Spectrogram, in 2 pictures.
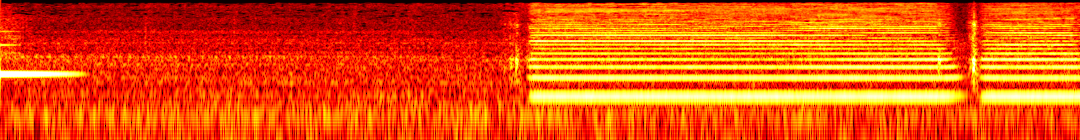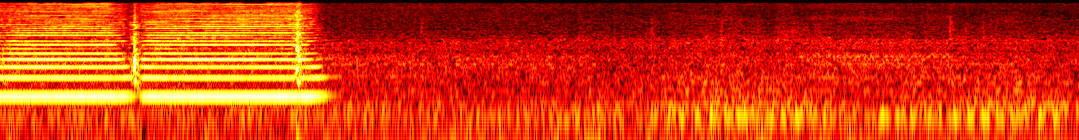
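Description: Semi truck's horn blown three times in quick succession, a long blast and then two shorter ones, one steady pitch, over the steady road and engine noise of the cab.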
